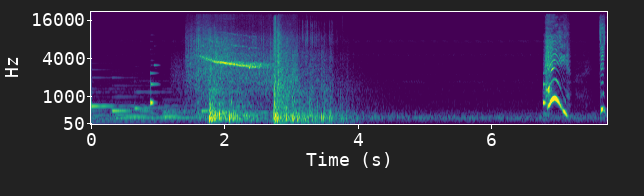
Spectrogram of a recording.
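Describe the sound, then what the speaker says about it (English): Fireworks explode in Genshin Impact during the Lantern Rite festival, with two broad bursts followed by a rumbling tail and a later whistling, descending tone, mixed with game music and sound effects. "Did you hear that explosion? Maybe it was fireworks."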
